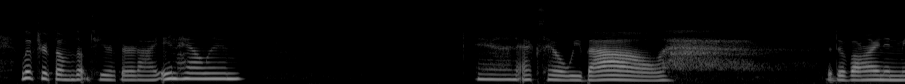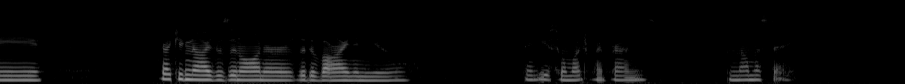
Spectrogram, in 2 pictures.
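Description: A young woman speaks calmly and softly, close to a microphone.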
